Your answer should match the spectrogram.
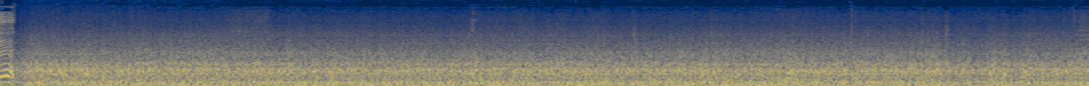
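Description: Steady road and engine noise heard inside a moving vehicle's cabin: an even low rumble with a hiss over it, unchanging throughout.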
